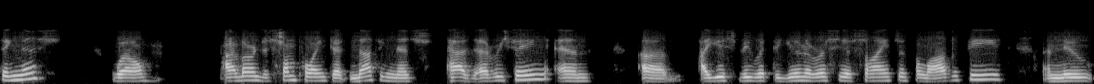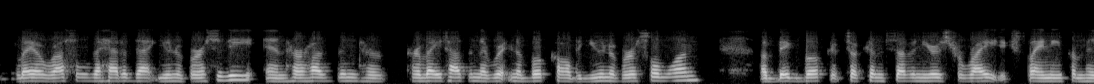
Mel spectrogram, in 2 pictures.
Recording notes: ACIM Daily Conference Call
